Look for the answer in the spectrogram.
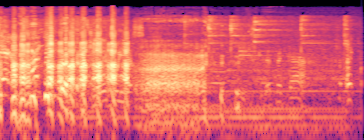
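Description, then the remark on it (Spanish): A tiger snarls and growls in a quick run of harsh, rasping bursts, followed by a long breathy exhale and a low rumble fading underneath, loud. “Uy, aparece tigre”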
